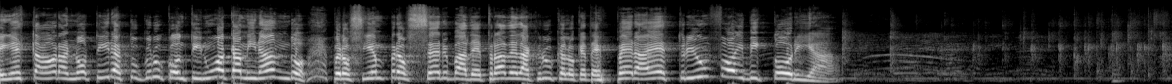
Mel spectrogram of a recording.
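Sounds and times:
speech: 0.0 - 8.5
audience clapping: 8.4 - 11.7.

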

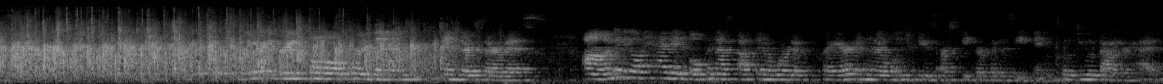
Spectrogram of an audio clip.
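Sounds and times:
audience applause: 0.0 - 5.0
speech: 4.5 - 11.6.

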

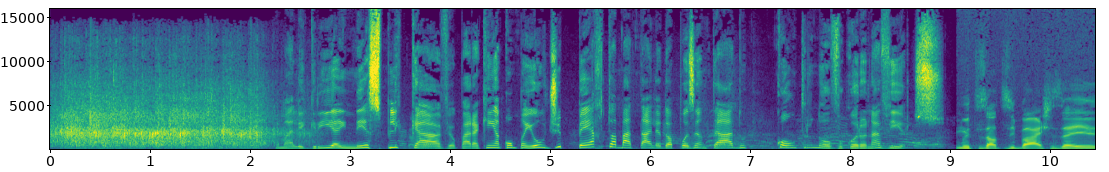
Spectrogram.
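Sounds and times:
applause: 0.0 - 3.1
speech: 2.3 - 10.4.

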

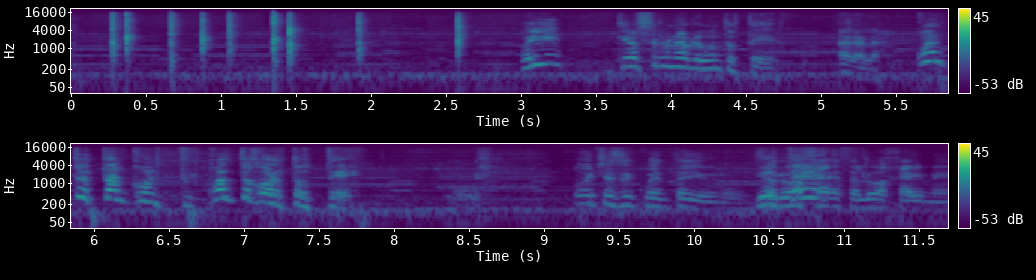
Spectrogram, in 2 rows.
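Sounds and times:
applause: 0.0 - 2.7
speech: 3.0 - 7.8, 8.6 - 11.6.

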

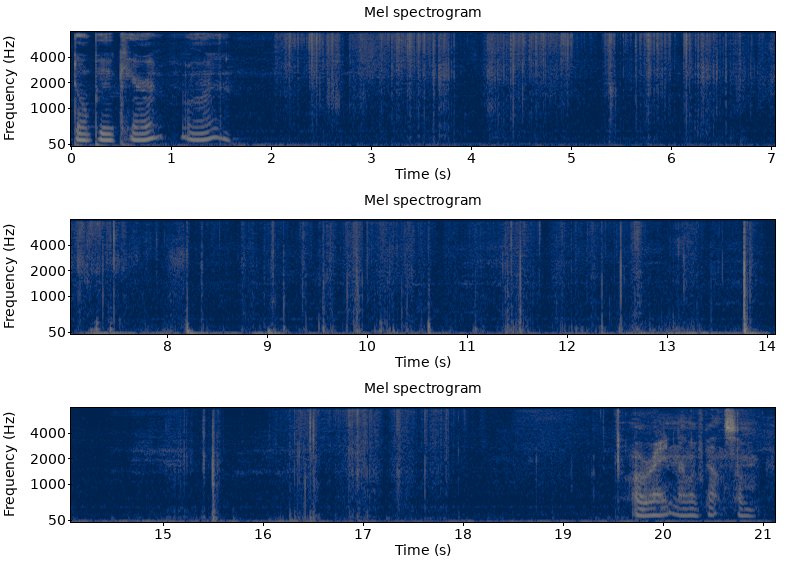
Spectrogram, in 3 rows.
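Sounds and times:
speech: 0.1 - 1.7, 20.6 - 21.0
face mask being handled, crinkling: 1.9 - 14.0, 15.1 - 18.2.

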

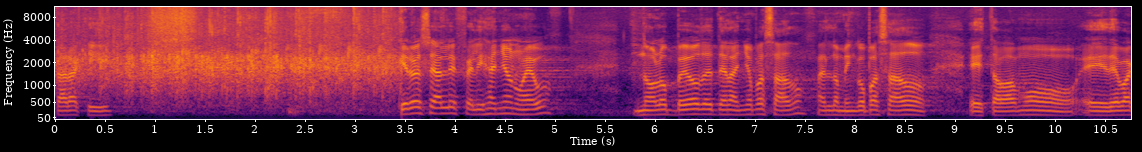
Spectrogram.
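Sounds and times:
speech: 0.0 - 0.7, 3.4 - 5.1, 5.8 - 10.7
audience applause: 0.0 - 3.4.

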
